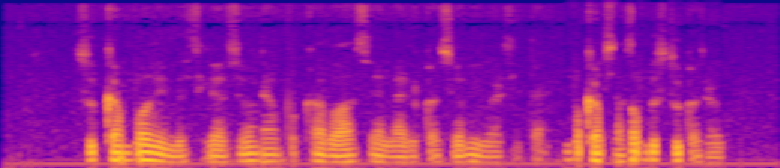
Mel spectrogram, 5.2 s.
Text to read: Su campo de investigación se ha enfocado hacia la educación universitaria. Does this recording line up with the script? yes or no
no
